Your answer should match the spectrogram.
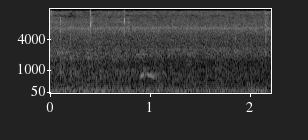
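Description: Steady low wind rumble on the microphone outdoors, with a few faint light clicks early on and a brief arched chirp about a second in.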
